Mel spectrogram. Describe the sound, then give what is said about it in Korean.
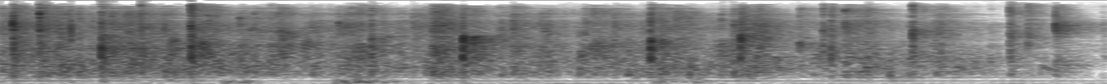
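A crowd claps steadily, many overlapping sharp hand claps forming a dense, fairly loud patter throughout, with a low steady hum underneath and no voices. “박수 치는 선택이 있고, 박수 안 치는 선택이 있고.”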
